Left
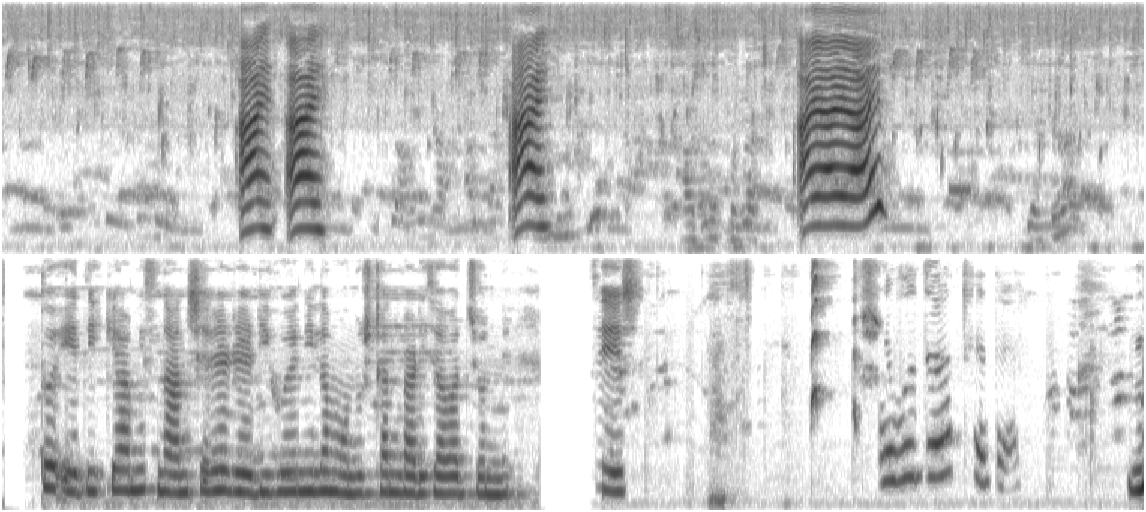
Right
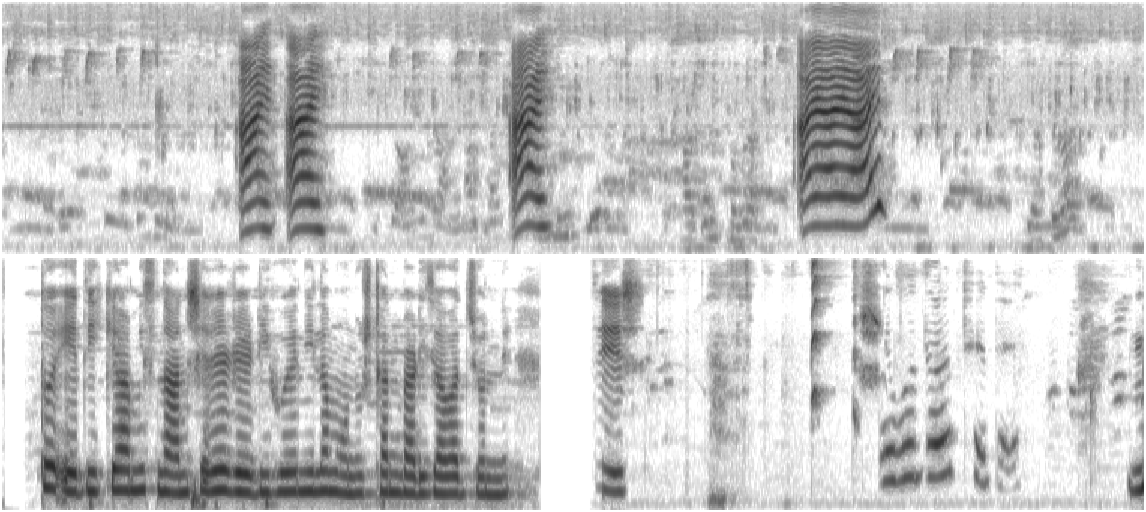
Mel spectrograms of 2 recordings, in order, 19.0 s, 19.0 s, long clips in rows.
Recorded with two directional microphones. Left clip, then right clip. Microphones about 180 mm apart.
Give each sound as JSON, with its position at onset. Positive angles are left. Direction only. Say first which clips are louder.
{"t": 2.0, "sound": "speech", "louder": "right 1 dB", "side_deg": 15}
{"t": 4.1, "sound": "a child's voice", "louder": "right 2 dB", "side_deg": 15}
{"t": 6.6, "sound": "speech", "louder": "right 3 dB", "side_deg": 15}
{"t": 9.8, "sound": "speech", "louder": "right 9 dB", "side_deg": -35}
{"t": 14.4, "sound": "a child's voice", "louder": "right 5 dB", "side_deg": 5}
{"t": 16.6, "sound": "a sound", "louder": "right 3 dB", "side_deg": 10}
{"t": 17.2, "sound": "child singing", "louder": "right 4 dB", "side_deg": 15}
